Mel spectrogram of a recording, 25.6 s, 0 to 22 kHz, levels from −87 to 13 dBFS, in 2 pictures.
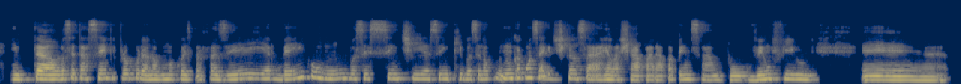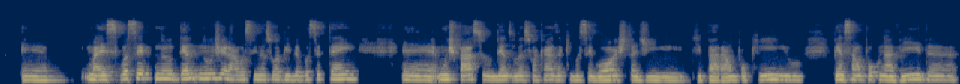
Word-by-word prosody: Então 170 Hz, 0 st, +5 dB
você 180 Hz, +2 st, -2 dB
está 195 Hz, 0 st, -3 dB
sempre 195 Hz, +1 st, -2 dB
procurando 190 Hz, -4 st, -1 dB
alguma 170 Hz, +1 st, 0 dB
coisa 170 Hz, 0 st, -2 dB
para 165 Hz, -, -6 dB
fazer 175 Hz, +4 st, -2 dB
e 190 Hz, -, -2 dB
é 185 Hz, -, +1 dB
bem 175 Hz, +5 st, -1 dB
comum 200 Hz, -5 st, -1 dB
você 190 Hz, 0 st, -5 dB
se 185 Hz, -, -8 dB
sentir, 190 Hz, -1 st, -4 dB
assim, 180 Hz, +1 st, -3 dB
que 180 Hz, +1 st, -6 dB
você 180 Hz, 0 st, -4 dB
não 175 Hz, 0 st, -4 dB
nunca 205 Hz, +1 st, +1 dB
consegue 220 Hz, 0 st, 0 dB
descansar, 170 Hz, -1 st, -3 dB
relaxar, 160 Hz, -2 st, -1 dB
parar 150 Hz, -1 st, -3 dB
para 155 Hz, +2 st, -5 dB
pensar 165 Hz, -2 st, -3 dB
um 150 Hz, 0 st, -3 dB
pouco, 150 Hz, 0 st, 0 dB
ver 160 Hz, +4 st, +3 dB
um 180 Hz, +1 st, +2 dB
filme, 170 Hz, -3 st, 0 dB, 0.6 s
eh 150 Hz, 0 st, +4 dB
eh, -, -, +6 dB, 2.2 s
mas 160 Hz, 0 st, +3 dB
você 185 Hz, +2 st, +2 dB
no 185 Hz, -1 st, +3 dB
den 185 Hz, +4 st, +1 dB
no 190 Hz, +1 st, +1 dB
geral, 175 Hz, -5 st, 0 dB
assim, 160 Hz, 0 st, -4 dB
na 160 Hz, -, +1 dB
sua 160 Hz, 0 st, -3 dB
vida, 155 Hz, -1 st, -1 dB
você 160 Hz, +2 st, -4 dB
tem, 170 Hz, 0 st, +2 dB, 0.6 s
eh, 145 Hz, -3 st, +2 dB
um 165 Hz, +1 st, +6 dB
espaço 160 Hz, -2 st, +1 dB
dentro 145 Hz, 0 st, +2 dB
da 145 Hz, 0 st, +1 dB
sua 145 Hz, -1 st, -6 dB
casa 150 Hz, 0 st, -2 dB
que 145 Hz, -, -8 dB
você 140 Hz, +1 st, -1 dB
gosta 140 Hz, +1 st, +2 dB
de 130 Hz, -1 st, -1 dB
de 135 Hz, -, -1 dB
parar 130 Hz, -2 st, 0 dB
um 140 Hz, -, +3 dB
pouquinho, 145 Hz, +1 st, +1 dB, 0.4 s
pensar 155 Hz, -1 st, +4 dB
um 150 Hz, -, +1 dB
pouco 150 Hz, 0 st, -2 dB
na 140 Hz, -2 st, +5 dB
vida? 150 Hz, -1 st, +1 dB
165 Hz, 155 wpm, -23 LUFS, 150-180 Hz, 2.2 s, eh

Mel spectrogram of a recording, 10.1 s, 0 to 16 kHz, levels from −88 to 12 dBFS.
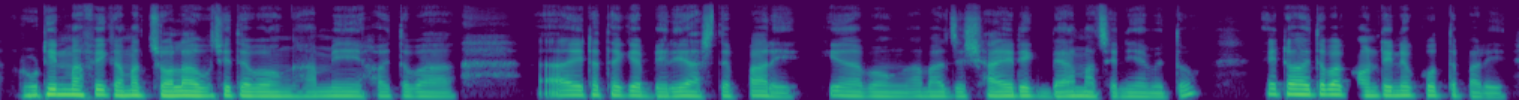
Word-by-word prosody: Routine 130 Hz, +4 st, +4 dB
মাফিক 140 Hz, 0 st, +3 dB
আমার 130 Hz, 0 st, +3 dB
চলা 125 Hz, 0 st, +6 dB
উচিত 120 Hz, +1 st, -1 dB
এবং 110 Hz, 0 st, +2 dB, 0.2 s
আমি 115 Hz, +2 st, -2 dB, 0.2 s
হয়তোবা 110 Hz, -1 st, -4 dB, 0.8 s
আ -, -, 0 dB, 0.2 s
এটা 140 Hz, +1 st, -1 dB
থেকে 130 Hz, -1 st, +1 dB
বেরিয়ে 115 Hz, +2 st, +1 dB
আসতে 115 Hz, -, -4 dB
পারি 115 Hz, -7 st, -1 dB, 0.2 s
কি 130 Hz, -, -5 dB, 0.2 s
এবং 110 Hz, 0 st, -3 dB, 0.2 s
আমার 110 Hz, 0 st, -3 dB
যে 110 Hz, -, -3 dB
শারীরিক 115 Hz, 0 st, +1 dB
ব্যায়াম 110 Hz, +2 st, 0 dB
আছে 105 Hz, -, -4 dB
নিয়মিত, 95 Hz, -1 st, -4 dB, 0.6 s
এটা 160 Hz, +1 st, +2 dB
হয়তোবা 150 Hz, 0 st, +5 dB
কন্টিনিউ 125 Hz, +1 st, +1 dB
করতে 120 Hz, -3 st, -2 dB
পারি। 95 Hz, -3 st, -4 dB
115 Hz, 160 wpm, -23 LUFS, 110-130 Hz, 0.8 s, চলা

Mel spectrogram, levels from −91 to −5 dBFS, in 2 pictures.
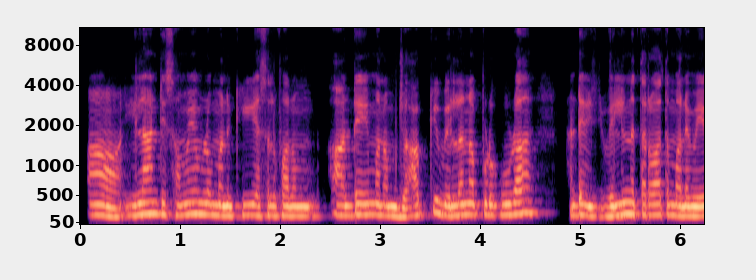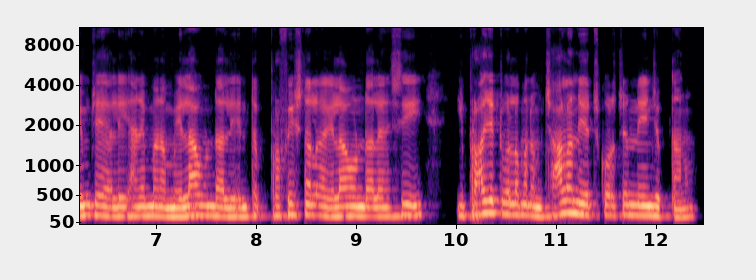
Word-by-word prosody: ఆ! -, -, 0 dB, 0.4 s
ఇలాంటి 185 Hz, +1 st, +1 dB
సమయంలో 180 Hz, +2 st, -1 dB
మనకి 160 Hz, +1 st, +1 dB
అసలు 160 Hz, 0 st, -4 dB
మనం 155 Hz, -1 st, +2 dB, 0.4 s
అంటే 165 Hz, +2 st, -1 dB, 0.2 s
మనం 165 Hz, -2 st, 0 dB
జాబ్‌కి 165 Hz, +7 st, -5 dB
వెళ్ళనప్పుడు 175 Hz, +1 st, 0 dB
కూడా 185 Hz, +2 st, +2 dB, 0.5 s
అంటే, 165 Hz, -, -1 dB, 0.3 s
వెళ్ళిన 180 Hz, +5 st, +3 dB
తర్వాత 175 Hz, 0 st, -3 dB
మనం 155 Hz, 0 st, +3 dB
ఏం 160 Hz, +1 st, +5 dB
చేయాలి? 155 Hz, -2 st, 0 dB
అంటే 155 Hz, 0 st, +1 dB
మనం 150 Hz, -1 st, +2 dB
ఎలా 165 Hz, +3 st, +4 dB
ఉండాలి? 150 Hz, -2 st, +1 dB
ఎంత 150 Hz, +2 st, -1 dB, 0.2 s
ప్రొఫెషనల్‌గా 170 Hz, 0 st, -2 dB
ఎలా 155 Hz, +1 st, +2 dB
ఉండాలి 150 Hz, -1 st, +2 dB
అనేసి, 150 Hz, +4 st, -2 dB, 0.5 s
ఈ -, -, -1 dB
ప్రాజెక్ట్ 200 Hz, +3 st, +2 dB
వల్ల 180 Hz, -1 st, 0 dB
మనం 160 Hz, -2 st, +2 dB
చాలా 190 Hz, +5 st, +1 dB
నేర్చుకోవచ్చు 170 Hz, -1 st, -3 dB
అని 170 Hz, -, 0 dB
నేను 160 Hz, 0 st, +5 dB
చెప్తాను. 140 Hz, -3 st, -5 dB
165 Hz, 170 wpm, -23 LUFS, 155-175 Hz, 0.5 s, ఏం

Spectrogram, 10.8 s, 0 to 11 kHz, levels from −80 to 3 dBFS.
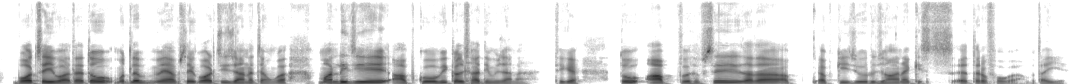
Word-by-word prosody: बहुत 125 Hz, +2 st, +5 dB
सही 120 Hz, -1 st, +6 dB
बात 110 Hz, -2 st, +2 dB
है, 115 Hz, -, +3 dB
तो 175 Hz, +4 st, +3 dB
मतलब 150 Hz, +3 st, +1 dB
मैं 135 Hz, 0 st, +2 dB
आपसे 130 Hz, +1 st, 0 dB
एक 125 Hz, -, -2 dB
और 125 Hz, 0 st, +5 dB
चीज़ 125 Hz, -1 st, -7 dB
जानना 115 Hz, 0 st, +1 dB
चाहूँगा, 105 Hz, +3 st, -4 dB, 0.3 s
मान 160 Hz, -, +3 dB
लीजिए, 170 Hz, 0 st, +4 dB
आपको 130 Hz, +4 st, +1 dB
अभी 135 Hz, +2 st, -1 dB
कल 135 Hz, 0 st, +2 dB
शादी 115 Hz, -3 st, -2 dB
में 110 Hz, 0 st, -9 dB
जाना 100 Hz, -3 st, -7 dB
है। -, -, -20 dB, 0.3 s
ठीक -, -, -9 dB
है? -, -, -1 dB, 0.4 s
तो 145 Hz, +1 st, +2 dB, 0.2 s
आप 125 Hz, 0 st, +3 dB, 0.2 s
सबसे 135 Hz, +4 st, -1 dB
ज़्यादा 125 Hz, -2 st, +2 dB, 0.2 s
आप -, -, -7 dB, 0.2 s
आपकी 125 Hz, -1 st, -5 dB
जो 120 Hz, +1 st, -5 dB
रुझान 115 Hz, -1 st, -5 dB
है 120 Hz, -, -2 dB
किस 120 Hz, -, -11 dB, 0.4 s
तरफ -, -, -6 dB
होगा? -, -, -12 dB
बताइए। 105 Hz, +2 st, -12 dB
125 Hz, 205 wpm, -24 LUFS, 115-135 Hz, 0.4 s, सही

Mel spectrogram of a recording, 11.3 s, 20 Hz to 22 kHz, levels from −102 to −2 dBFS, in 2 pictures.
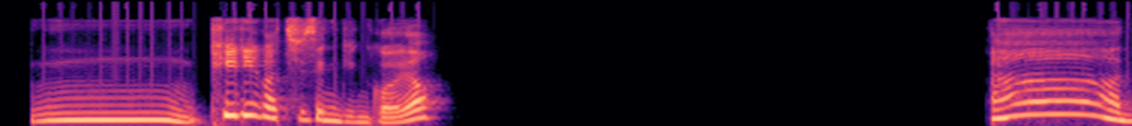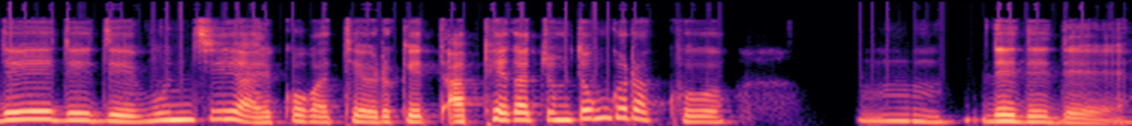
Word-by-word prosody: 음, 230 Hz, -1 st, +1 dB
피리같이 325 Hz, -9 st, +4 dB
생긴 200 Hz, -9 st, -2 dB
거요? 200 Hz, -, 0 dB, 2.7 s
아 390 Hz, 0 st, +1 dB
네네네. 225 Hz, -6 st, +2 dB
뭔지 235 Hz, +6 st, +1 dB
알 160 Hz, -5 st, -2 dB
것 195 Hz, -, -3 dB
같아요. 170 Hz, 0 st, -2 dB
이렇게 170 Hz, +1 st, -2 dB
앞에가 225 Hz, +7 st, +2 dB
좀 230 Hz, 0 st, 0 dB
동그랗고 245 Hz, -, -3 dB, 0.6 s
음, 200 Hz, -5 st, -7 dB
네네네. 170 Hz, -5 st, -1 dB
220 Hz, 185 characters per minute, -20 LUFS, 180-250 Hz, 2.7 s, 피리같이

